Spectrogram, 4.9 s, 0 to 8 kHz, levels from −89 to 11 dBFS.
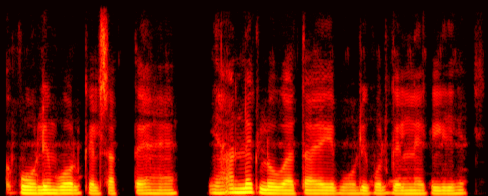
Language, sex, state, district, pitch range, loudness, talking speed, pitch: Hindi, male, Jharkhand, Sahebganj, 125-130 Hz, -20 LUFS, 170 wpm, 125 Hz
